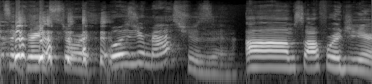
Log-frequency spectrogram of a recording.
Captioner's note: laugh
